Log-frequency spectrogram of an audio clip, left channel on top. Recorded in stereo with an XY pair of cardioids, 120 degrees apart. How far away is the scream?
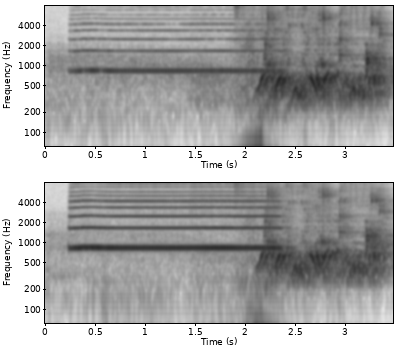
No scream in this recording.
